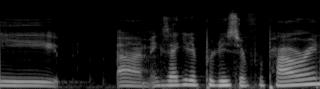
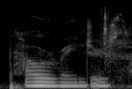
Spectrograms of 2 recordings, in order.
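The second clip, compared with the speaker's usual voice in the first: whispered reveal; 4 semitones lower, 4 dB quieter than usual. Acted. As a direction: whisper it like a secret. Dramatic reveal.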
